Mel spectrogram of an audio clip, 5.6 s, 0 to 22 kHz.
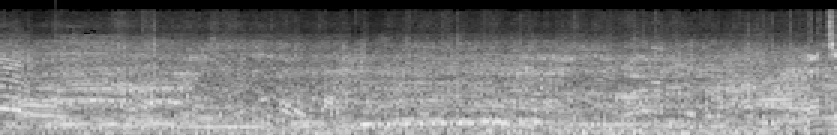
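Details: Sahiwal bull calves at Raniganj cattle market, Dinajpur, on 29 August 2024: a long, low, droning moo holds steady for several seconds beneath loud market chatter and general crowd noise.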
